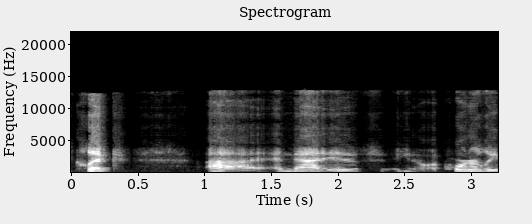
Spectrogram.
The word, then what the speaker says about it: CLIC: We have Join the CLIC, and CLIC stands for the Center for Linguistic and Cultural Competency in Healthcare, which is pronounced CLIC.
